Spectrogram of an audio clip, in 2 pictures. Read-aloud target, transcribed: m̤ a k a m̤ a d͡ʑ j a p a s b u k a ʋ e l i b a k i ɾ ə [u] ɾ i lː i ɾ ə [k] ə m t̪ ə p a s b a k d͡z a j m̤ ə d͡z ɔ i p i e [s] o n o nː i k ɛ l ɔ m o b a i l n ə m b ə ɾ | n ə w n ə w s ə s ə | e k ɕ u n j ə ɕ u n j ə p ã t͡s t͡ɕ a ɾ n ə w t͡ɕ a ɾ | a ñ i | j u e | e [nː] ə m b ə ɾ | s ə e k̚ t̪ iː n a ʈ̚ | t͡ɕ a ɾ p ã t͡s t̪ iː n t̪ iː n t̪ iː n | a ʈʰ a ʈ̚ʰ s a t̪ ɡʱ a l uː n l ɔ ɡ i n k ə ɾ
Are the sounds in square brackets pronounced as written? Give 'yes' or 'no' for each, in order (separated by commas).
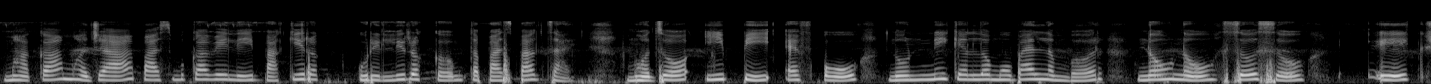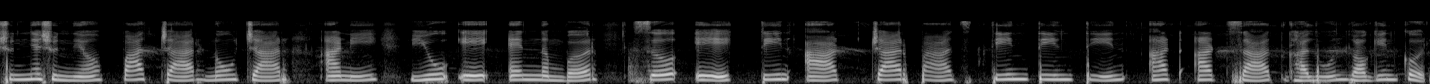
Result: yes, yes, no, yes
